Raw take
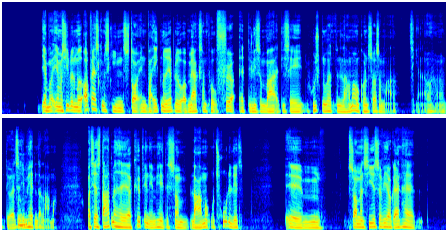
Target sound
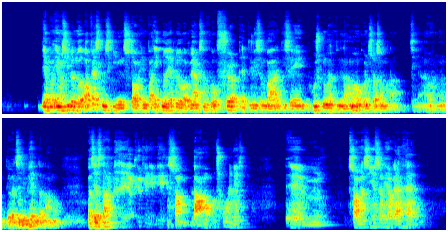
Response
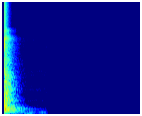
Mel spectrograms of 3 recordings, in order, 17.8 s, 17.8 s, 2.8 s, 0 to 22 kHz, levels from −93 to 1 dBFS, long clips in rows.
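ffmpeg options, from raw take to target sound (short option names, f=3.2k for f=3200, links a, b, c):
-filter_complex "[0:a]asetnsamples=n=441:p=0,asendcmd='10.98 highpass f 2100;12.19 highpass f 890',highpass=f=300:t=q:w=3.7[a];[1:a]atrim=start_sample=2205,asetrate=39690,aresample=44100[b];[a][b]afir=irnorm=-1:irlink=0,volume=-13dB"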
